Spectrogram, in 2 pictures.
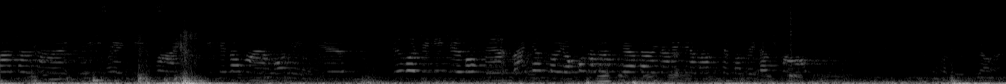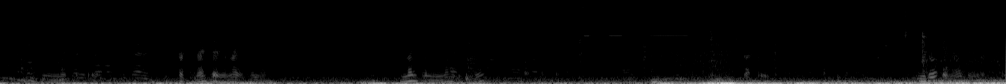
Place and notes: tokyo, airport, bus transit
Inside the airport transit bus. First bus sound while driving, then a stop ans some announcement outside and then another announcement while driving again.
international city scapes - topographic field recordings and social ambiences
